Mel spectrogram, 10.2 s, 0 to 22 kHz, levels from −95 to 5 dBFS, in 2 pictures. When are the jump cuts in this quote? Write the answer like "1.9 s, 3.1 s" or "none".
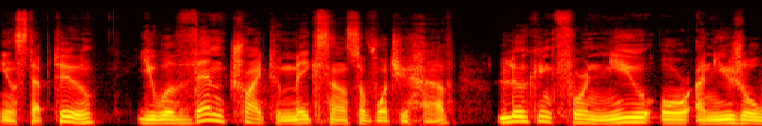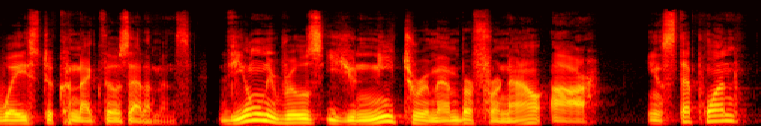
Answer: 6.4 s

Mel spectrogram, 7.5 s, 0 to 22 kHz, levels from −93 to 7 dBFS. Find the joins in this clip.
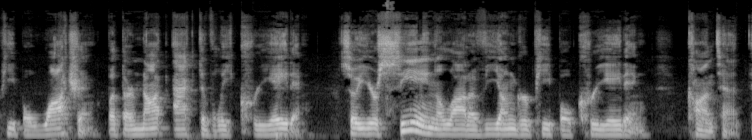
3.4 s

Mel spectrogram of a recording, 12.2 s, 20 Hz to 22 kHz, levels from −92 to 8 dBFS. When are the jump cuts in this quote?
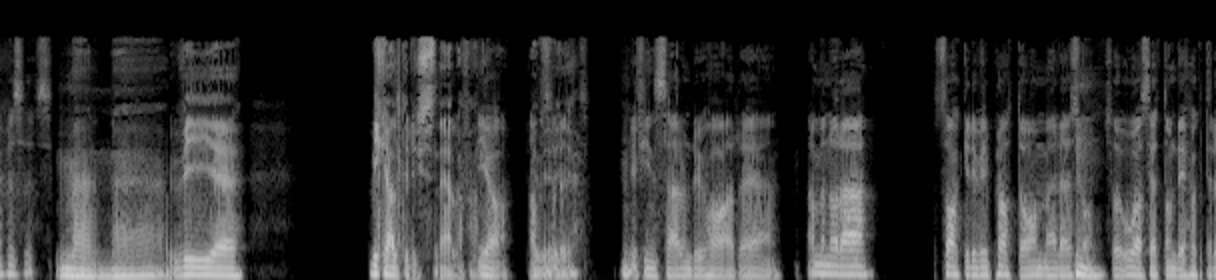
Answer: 1.7 s

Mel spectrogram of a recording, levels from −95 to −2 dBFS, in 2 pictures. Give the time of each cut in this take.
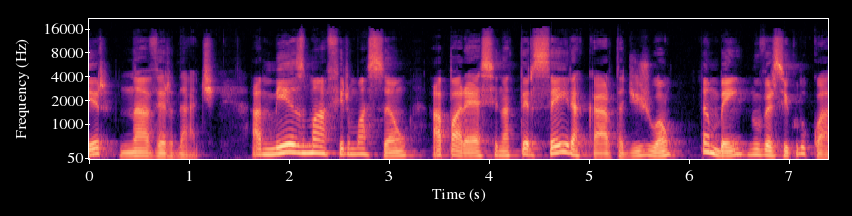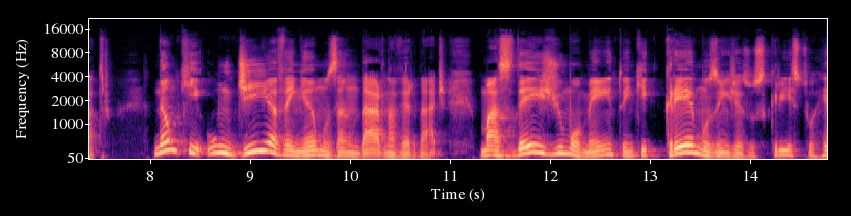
7.9 s

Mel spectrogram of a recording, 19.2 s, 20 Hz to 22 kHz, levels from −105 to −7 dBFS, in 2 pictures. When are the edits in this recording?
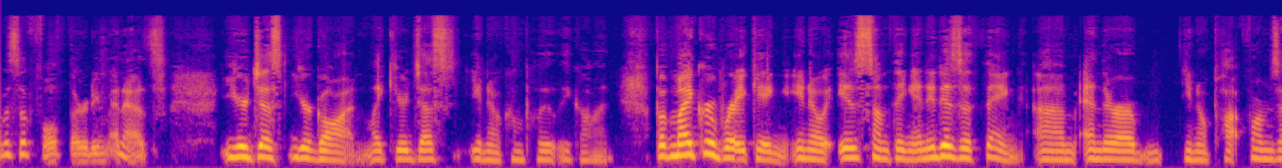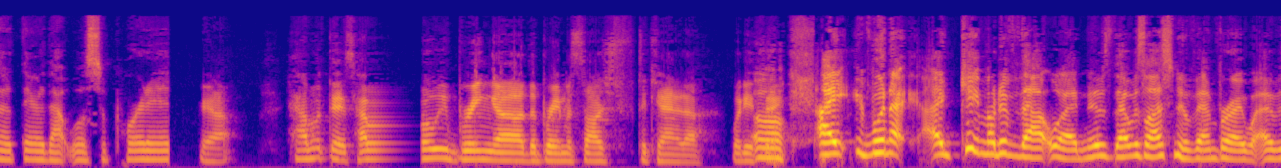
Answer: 15.7 s

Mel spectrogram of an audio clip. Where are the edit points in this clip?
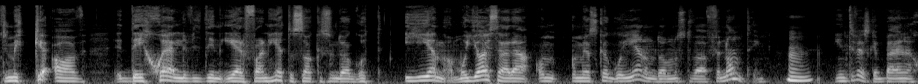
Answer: none

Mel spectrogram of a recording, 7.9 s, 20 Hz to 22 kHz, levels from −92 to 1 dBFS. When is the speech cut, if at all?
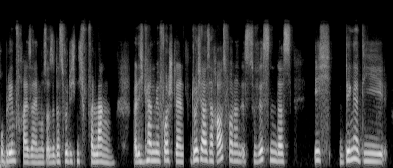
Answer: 3.6 s

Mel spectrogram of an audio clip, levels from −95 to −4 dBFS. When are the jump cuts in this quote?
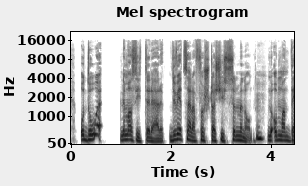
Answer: none

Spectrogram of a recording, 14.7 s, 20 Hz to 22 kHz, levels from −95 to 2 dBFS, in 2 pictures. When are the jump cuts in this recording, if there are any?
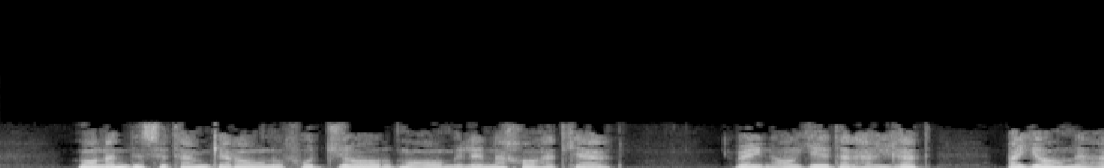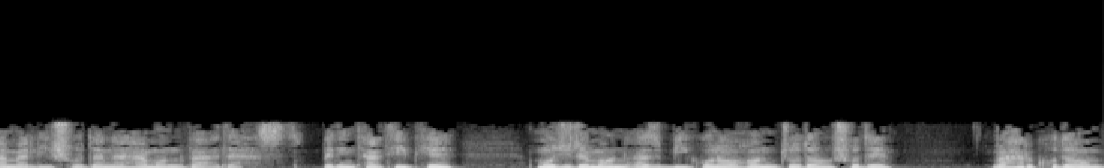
none

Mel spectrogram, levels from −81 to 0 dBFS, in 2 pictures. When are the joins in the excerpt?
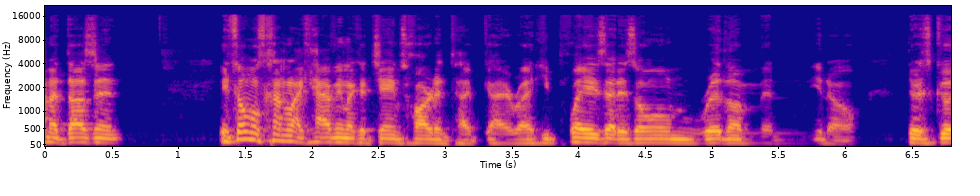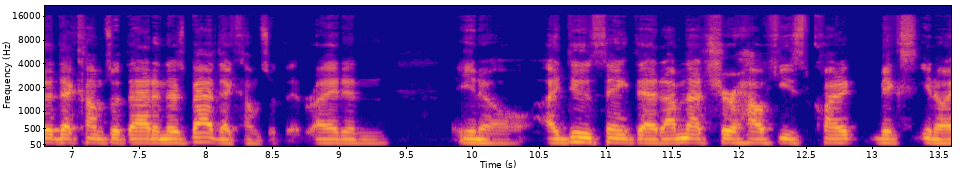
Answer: none

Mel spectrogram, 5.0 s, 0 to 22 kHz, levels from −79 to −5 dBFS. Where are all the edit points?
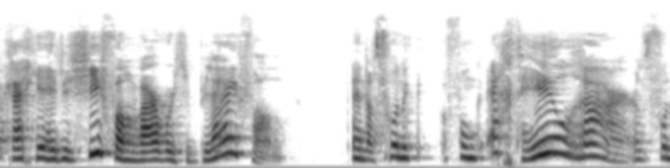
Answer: none

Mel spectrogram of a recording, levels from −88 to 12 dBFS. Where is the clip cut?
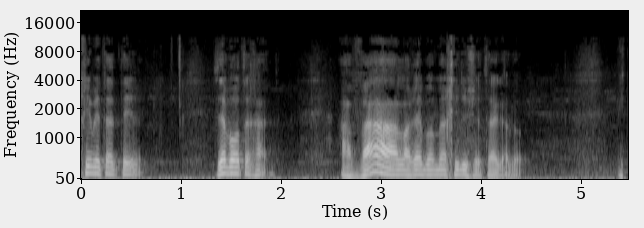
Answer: none

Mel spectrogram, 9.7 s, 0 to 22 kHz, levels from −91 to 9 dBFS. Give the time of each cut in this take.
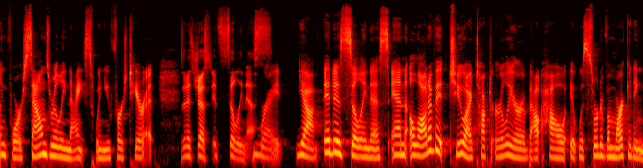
2.7 s

